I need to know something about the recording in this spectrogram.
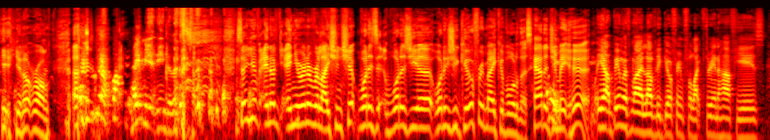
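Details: Adults in conversation; ordinary conversational speech.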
